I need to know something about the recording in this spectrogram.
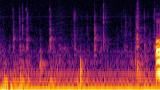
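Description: Computer keyboard being typed on: a quick, irregular run of key clicks as a line of code is entered.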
